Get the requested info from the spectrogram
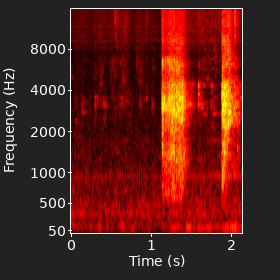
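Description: A plastic bottle being handled, with a hand working at its cap: a short burst of noise about a second in, and a sharper click-like sound near the end.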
